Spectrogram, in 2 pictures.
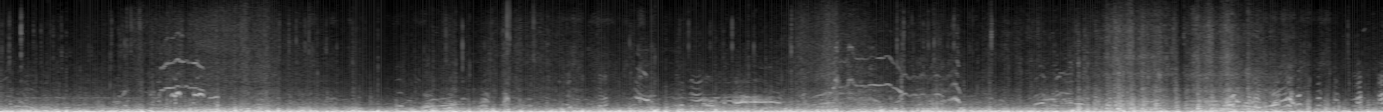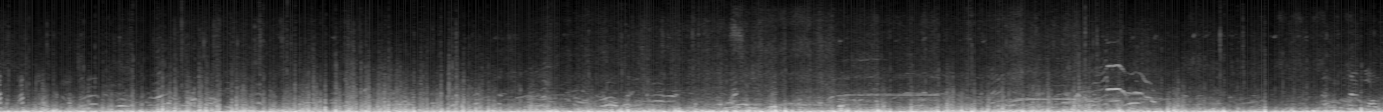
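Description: Roller coaster wheels rumble and rattle along the track.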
